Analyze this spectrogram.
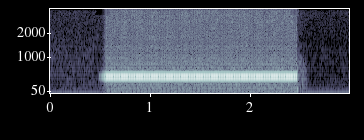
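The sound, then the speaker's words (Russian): A single steady telephone tone plays while a call to a company is transferred to a specialist. It is one unbroken, fairly loud, mid-pitched hum lasting about two seconds, then it cuts off, with no voices. “Ваш вызов переводится на ответственного специалиста.”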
